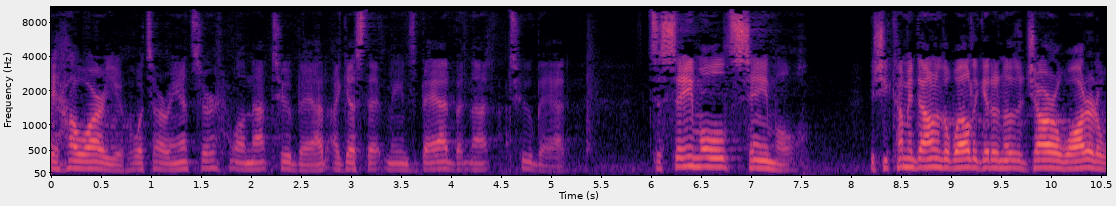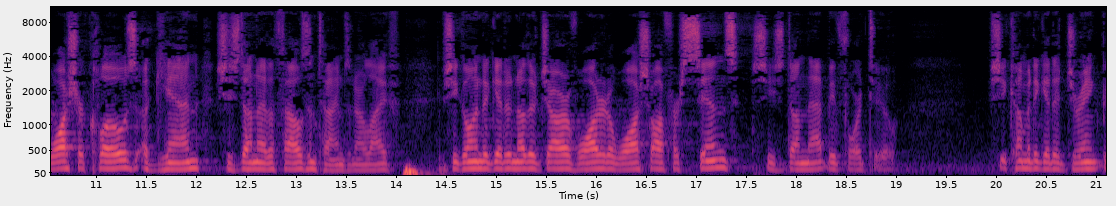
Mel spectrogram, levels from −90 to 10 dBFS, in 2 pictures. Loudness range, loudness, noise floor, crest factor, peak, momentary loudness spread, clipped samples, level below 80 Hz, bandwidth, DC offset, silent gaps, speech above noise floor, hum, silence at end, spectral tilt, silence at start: 11 LU; -29 LUFS; -62 dBFS; 22 dB; -8 dBFS; 15 LU; under 0.1%; -48 dBFS; 11 kHz; under 0.1%; none; 33 dB; none; 0 s; -4.5 dB/octave; 0 s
